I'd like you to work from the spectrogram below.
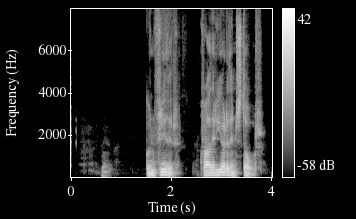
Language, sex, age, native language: Icelandic, male, 30-39, Icelandic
